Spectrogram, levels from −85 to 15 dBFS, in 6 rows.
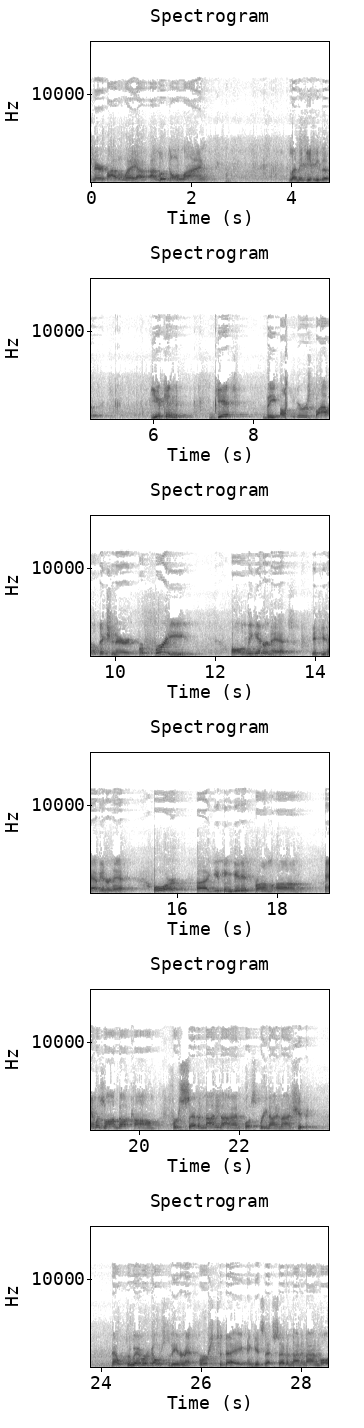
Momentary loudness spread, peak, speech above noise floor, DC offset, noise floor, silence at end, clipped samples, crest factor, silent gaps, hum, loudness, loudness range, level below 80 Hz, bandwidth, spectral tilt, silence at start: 16 LU; 0 dBFS; 25 dB; under 0.1%; -43 dBFS; 0 s; under 0.1%; 18 dB; none; none; -19 LUFS; 3 LU; -56 dBFS; 12.5 kHz; -4 dB/octave; 0 s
